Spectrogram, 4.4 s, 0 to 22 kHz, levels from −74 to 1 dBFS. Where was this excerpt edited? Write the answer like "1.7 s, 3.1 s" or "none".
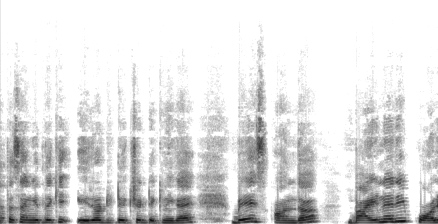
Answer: none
